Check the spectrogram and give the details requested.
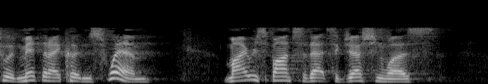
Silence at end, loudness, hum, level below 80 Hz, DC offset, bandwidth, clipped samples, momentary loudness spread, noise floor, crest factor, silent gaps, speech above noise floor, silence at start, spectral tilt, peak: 0.55 s; -23 LUFS; none; -76 dBFS; under 0.1%; 6 kHz; under 0.1%; 12 LU; -53 dBFS; 18 dB; none; 30 dB; 0 s; -8.5 dB/octave; -6 dBFS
